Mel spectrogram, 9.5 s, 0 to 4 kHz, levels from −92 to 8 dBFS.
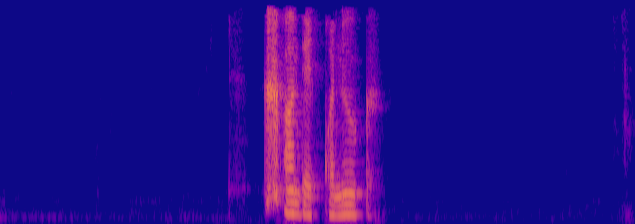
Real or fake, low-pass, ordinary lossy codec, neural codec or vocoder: real; 3.6 kHz; MP3, 24 kbps; none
